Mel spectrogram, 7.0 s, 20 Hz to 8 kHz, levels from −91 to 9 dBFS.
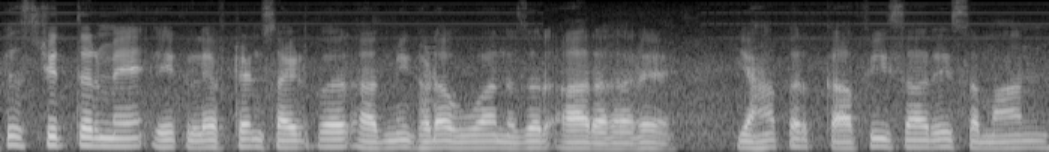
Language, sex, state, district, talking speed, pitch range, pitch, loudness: Hindi, male, Chandigarh, Chandigarh, 170 wpm, 120-140 Hz, 130 Hz, -17 LUFS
